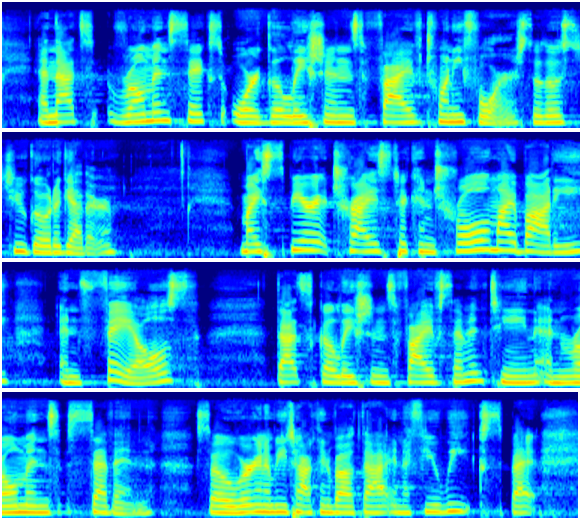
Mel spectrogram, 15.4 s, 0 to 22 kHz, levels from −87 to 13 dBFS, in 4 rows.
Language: English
